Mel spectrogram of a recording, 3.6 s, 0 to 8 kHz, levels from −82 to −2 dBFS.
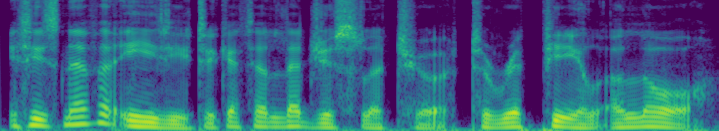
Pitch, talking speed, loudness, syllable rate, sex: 105 Hz, 200 wpm, -17 LUFS, 5.7 syllables/s, male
